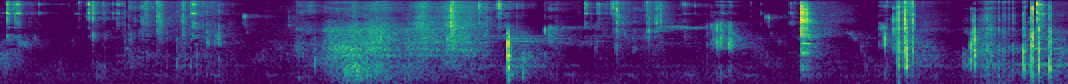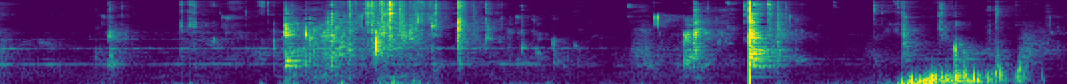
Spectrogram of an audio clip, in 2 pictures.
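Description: A small freshly caught fish being handled and unhooked over a steel bowl: scattered wet flaps, drips and rustles of the line. A single sharp knock comes near the end.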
